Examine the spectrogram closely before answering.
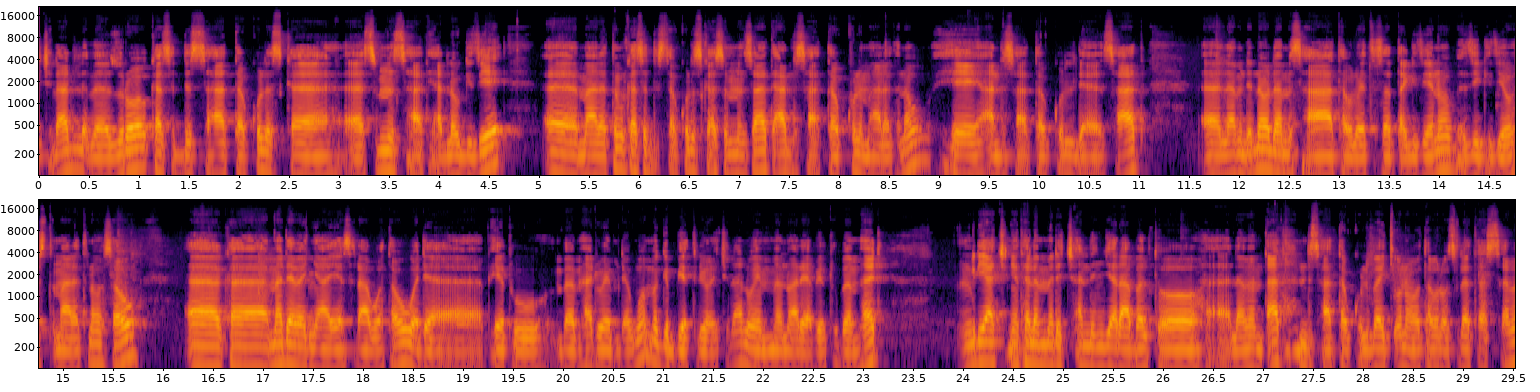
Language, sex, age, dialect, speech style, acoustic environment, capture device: Amharic, male, 35-44, Ethiopia - Gojjam, happy, people talking, mobile / Linux / Chrome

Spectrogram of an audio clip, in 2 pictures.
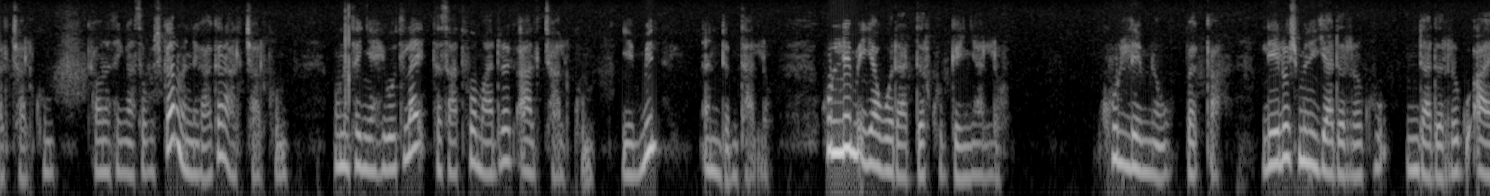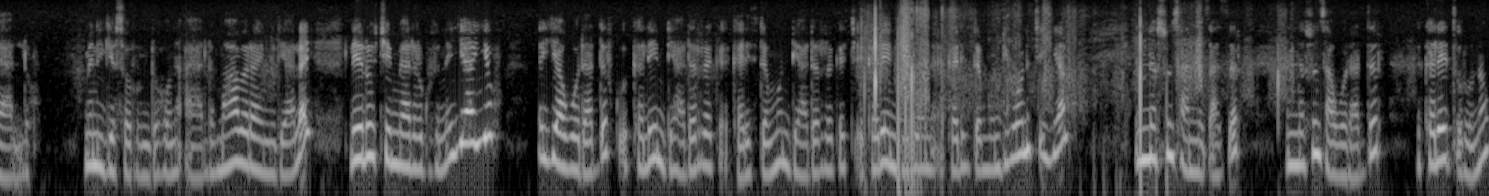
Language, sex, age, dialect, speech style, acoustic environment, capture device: Amharic, female, 45-54, Ethiopia - Addis Ababa, excited, silence, mobile / Linux / Chrome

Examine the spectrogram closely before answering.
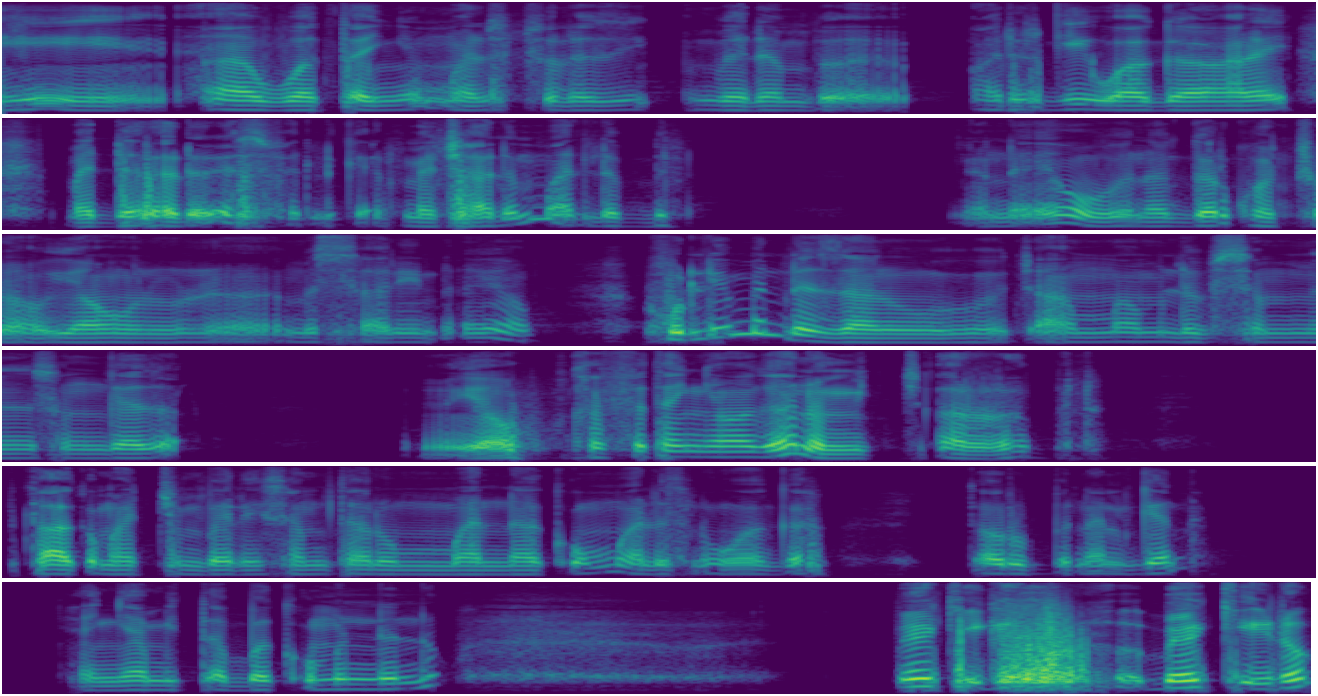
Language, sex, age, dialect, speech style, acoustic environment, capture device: Amharic, male, 25-34, Ethiopia - Addis Ababa, relaxed, silence; nature, mobile / Linux / Chrome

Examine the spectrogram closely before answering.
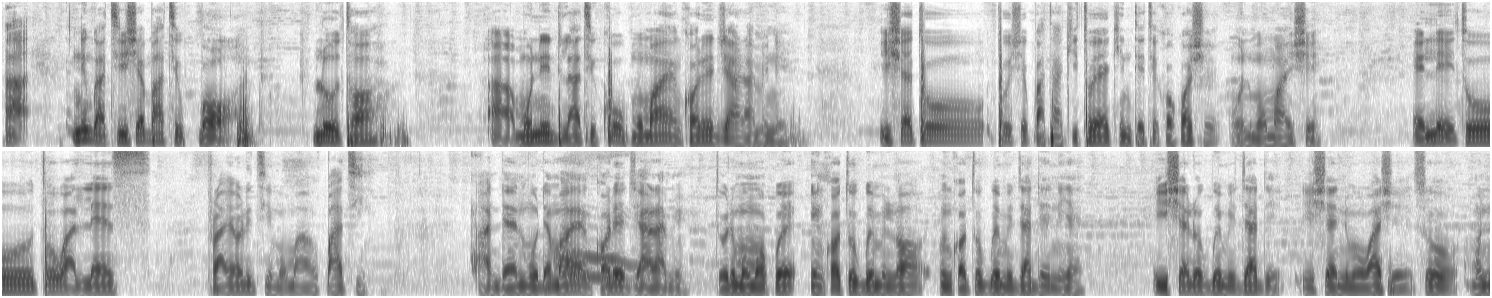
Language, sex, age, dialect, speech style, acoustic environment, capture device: Yoruba, male, 35-44, Nigeria - Ibadan, happy; focused, nature; appliances, mobile / Linux / Chrome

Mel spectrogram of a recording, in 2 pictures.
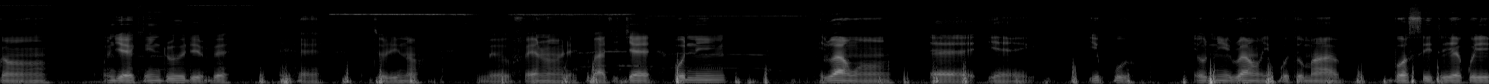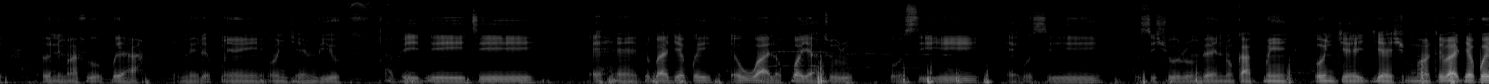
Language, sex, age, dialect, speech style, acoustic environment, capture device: Yoruba, male, 25-34, Nigeria - Lagos Yoruba, focused, people talking; traffic, mobile / Linux / Chrome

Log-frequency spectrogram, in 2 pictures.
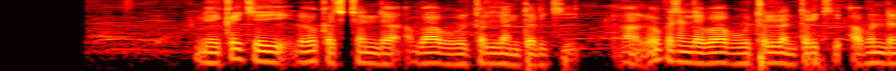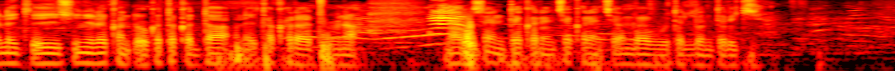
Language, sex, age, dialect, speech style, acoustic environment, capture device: Hausa, female, 25-34, Nigeria - Kano, excited; happy, silence, mobile / Linux / Chrome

